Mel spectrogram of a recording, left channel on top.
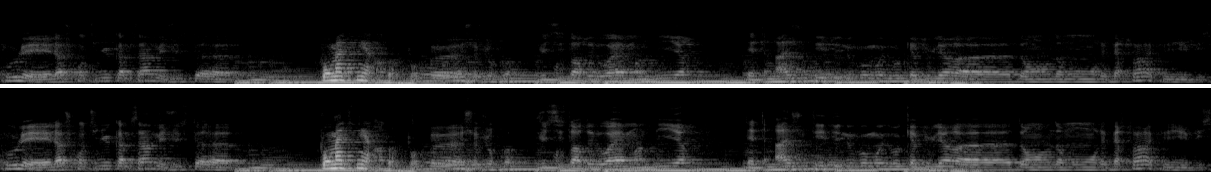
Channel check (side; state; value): both; normal; correlation 0.79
